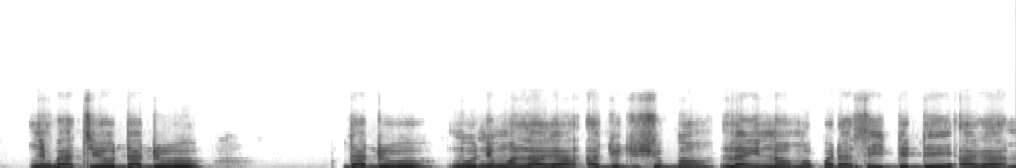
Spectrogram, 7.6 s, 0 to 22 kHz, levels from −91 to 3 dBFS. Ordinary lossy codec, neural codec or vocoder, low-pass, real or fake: Opus, 24 kbps; codec, 16 kHz, 8 kbps, FunCodec, trained on LibriTTS, 25 frames a second; 7.2 kHz; fake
